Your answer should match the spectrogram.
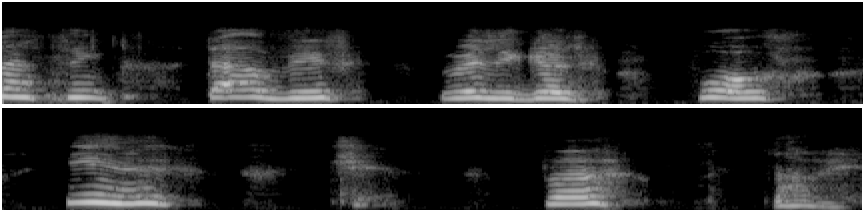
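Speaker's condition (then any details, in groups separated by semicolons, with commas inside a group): Cerebral palsy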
